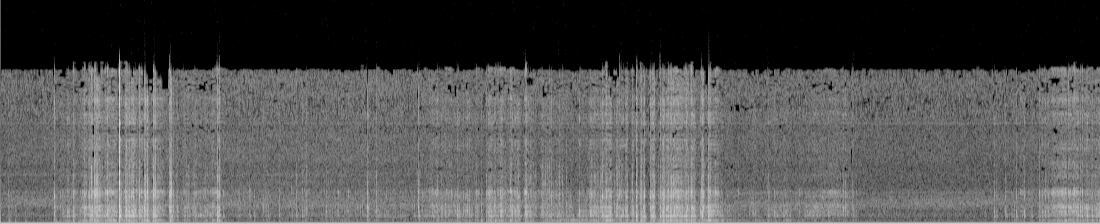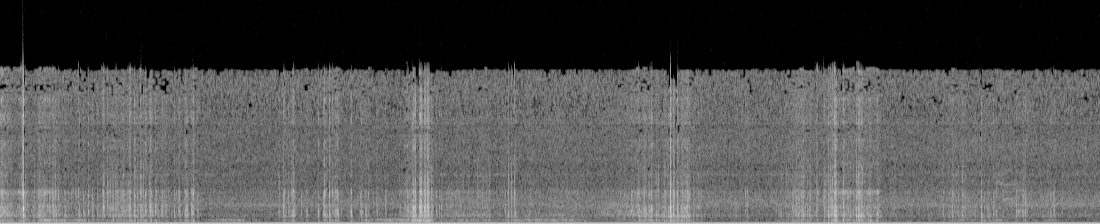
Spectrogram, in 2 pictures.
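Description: Airflow rushing and buffeting over the camera's microphone in flight under a tandem paraglider, swelling and easing in gusts, with a couple of sharp clicks.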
